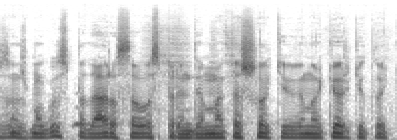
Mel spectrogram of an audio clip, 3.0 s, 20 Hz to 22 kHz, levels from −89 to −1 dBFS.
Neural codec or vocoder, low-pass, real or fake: none; 19.8 kHz; real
